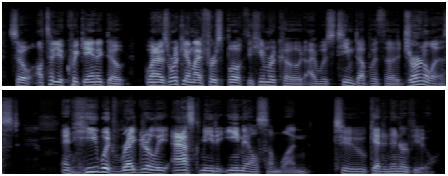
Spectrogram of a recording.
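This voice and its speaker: A bright, sharp male voice of medium pitch and ordinary pitch variation, dry and close with no echo in a very clean recording with a silent background. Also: fairly quick pace. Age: 50s. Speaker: business school professor. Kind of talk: interview.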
